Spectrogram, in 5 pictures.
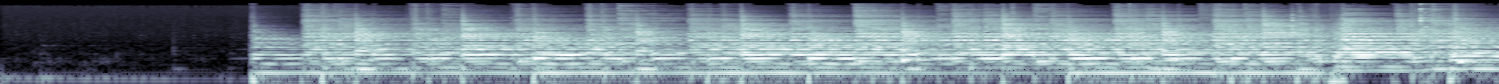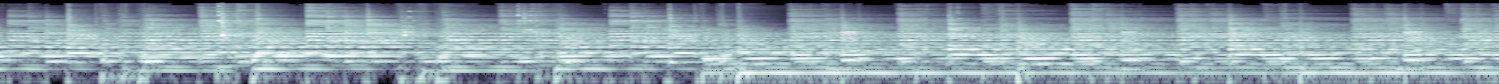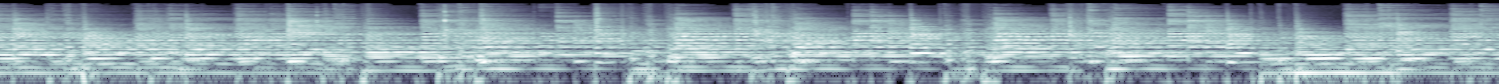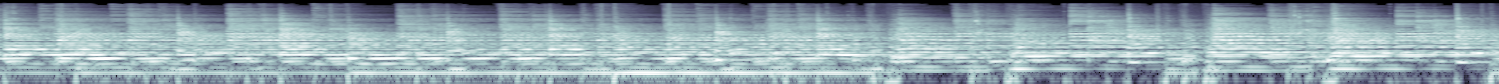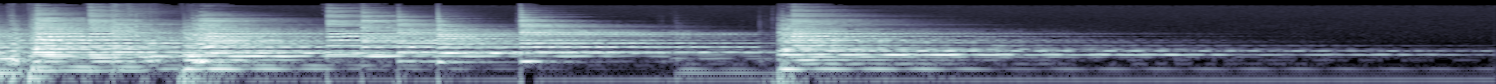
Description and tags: E Minor Unicorn
Acoustic guitar with chorus effect.
experimental, chorus, guitar, instrumental, acoustic, music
